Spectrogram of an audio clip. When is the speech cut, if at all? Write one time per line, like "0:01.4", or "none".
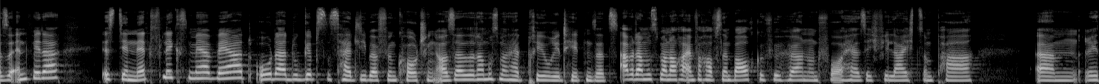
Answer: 0:06.2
